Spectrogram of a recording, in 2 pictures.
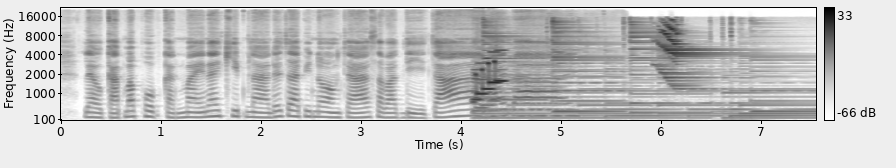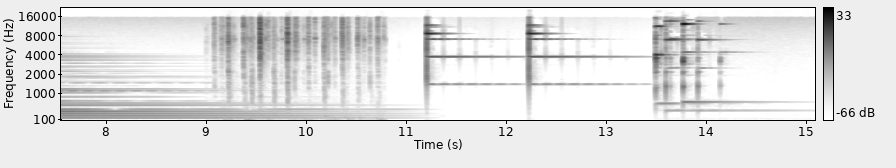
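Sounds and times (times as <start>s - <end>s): bell-like dings: 4.1s - 4.7s
ringing chime notes: 4.1s - 4.8s.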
